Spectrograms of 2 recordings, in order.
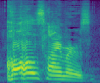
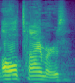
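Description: First: It is said as alts-heimers, the standard form. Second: It is said as all-timers, like 'all time'. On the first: The speaker calls it right. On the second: The speaker calls it wrong.

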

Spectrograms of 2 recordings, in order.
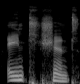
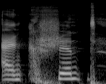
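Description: First: The word is said in a plain, flat way. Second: The word is said in a dramatic, marked way. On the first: The speaker calls it right. "It sounds so boring that way" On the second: The speaker calls it wrong. "Sorry, no, I'll say it right"

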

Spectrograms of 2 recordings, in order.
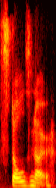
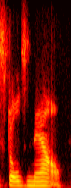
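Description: First: The last syllable sounds like 'no'. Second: The last syllable sounds like 'now'. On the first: This is how the name's owner says it. "That's what I say" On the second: This is how other people say the name. "Other people say Stalls now"

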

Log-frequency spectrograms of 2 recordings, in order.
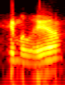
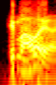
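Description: First: Himalaya is pronounced the common American way. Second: Himalaya is pronounced in a non-American way.

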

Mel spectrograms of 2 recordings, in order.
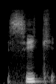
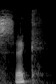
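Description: First: The word has the anglicized colonial pronunciation. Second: The word has its original Punjabi pronunciation. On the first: This form spread in English under British rule. "Sikh is the colonial pronunciation" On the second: This is the original form from the tradition's own language. "The original in the Punjabi language is Sikh"

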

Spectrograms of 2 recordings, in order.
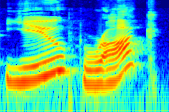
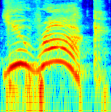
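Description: First: The voice rises at the end. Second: The voice falls at the end. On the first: The speaker sounds doubtful, as if questioning it. The speaker calls it wrong. "You put a question mark at the end of it?" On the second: The speaker sincerely means it as praise. The speaker calls it right. "I like mine with an exclamation at the end"

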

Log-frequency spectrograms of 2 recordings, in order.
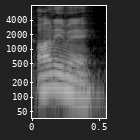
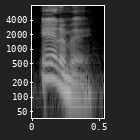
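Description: First: The word has a Japanese pronunciation. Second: The word has an American English pronunciation. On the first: The speaker calls it wrong. "Which is how they would say it in Japan" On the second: The speaker calls it right. "a word that's become so Americanized"

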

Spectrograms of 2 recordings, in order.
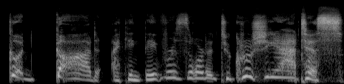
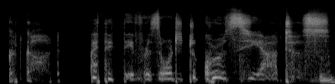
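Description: First: It is spoken in a normal voice. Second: It is spoken in a whisper.

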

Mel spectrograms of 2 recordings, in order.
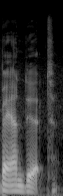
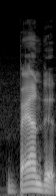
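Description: First: The word ends with a t sound. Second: The word ends with a d sound. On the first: The speaker calls it wrong. "not Bandit" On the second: The speaker calls it right. "With that D banded in there"

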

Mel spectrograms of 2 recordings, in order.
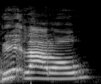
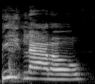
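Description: First: It is said the Atlanta way, like 'bit'. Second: It is said the speaker's own way, like 'beat'.

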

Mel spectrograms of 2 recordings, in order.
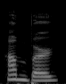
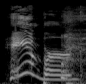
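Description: First: It is said with a German-style pronunciation. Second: It is said with a broad American pronunciation. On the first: "You can say Hamburg instead" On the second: "If you want to be real American about it"

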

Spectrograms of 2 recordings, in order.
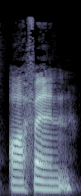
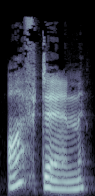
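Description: First: The T sound is silent in the middle. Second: The T sound is pronounced in the middle. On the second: "the pronunciation with the T"

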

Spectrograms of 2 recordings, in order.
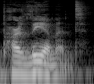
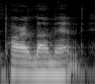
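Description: First: The middle 'li' syllable is fully pronounced. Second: The middle 'li' syllable is dropped. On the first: The speaker calls it wrong. "It looks like parliament" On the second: The speaker calls it right. "which is parlament"

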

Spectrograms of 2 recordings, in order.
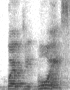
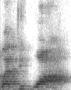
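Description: First: The surname is said with an English pronunciation. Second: The surname is said with a French pronunciation. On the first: This is how the man himself said his name. The speaker calls it right. "he is Webb Du Bois" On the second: This is how most people said his name. The speaker calls it wrong. "everybody wanted to call him Webb Du Bois. He's not French"

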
